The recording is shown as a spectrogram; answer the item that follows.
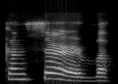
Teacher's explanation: in india you'll say conserve so that r will be there definitely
